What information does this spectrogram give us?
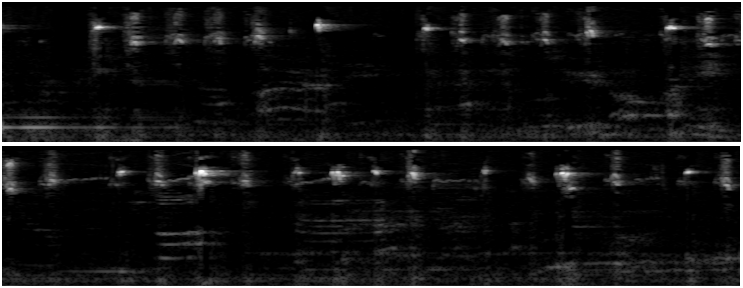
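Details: Parva goldfinch in a breeding setting: sharp, very high twittering notes in quick irregular runs, roughly every fraction of a second, with occasional lower tones and a faint steady low hum.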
